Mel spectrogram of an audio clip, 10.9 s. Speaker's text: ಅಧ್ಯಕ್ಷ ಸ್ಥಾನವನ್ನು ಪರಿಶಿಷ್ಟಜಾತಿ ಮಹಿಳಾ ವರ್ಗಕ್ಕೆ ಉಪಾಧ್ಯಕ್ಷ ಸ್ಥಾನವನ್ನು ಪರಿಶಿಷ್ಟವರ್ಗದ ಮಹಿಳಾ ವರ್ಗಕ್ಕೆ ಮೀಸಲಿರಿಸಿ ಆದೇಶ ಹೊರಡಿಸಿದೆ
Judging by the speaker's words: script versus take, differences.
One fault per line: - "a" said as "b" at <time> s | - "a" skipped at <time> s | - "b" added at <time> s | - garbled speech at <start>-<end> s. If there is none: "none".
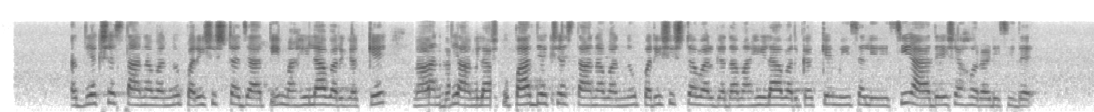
- garbled speech at 4.1-5.0 s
